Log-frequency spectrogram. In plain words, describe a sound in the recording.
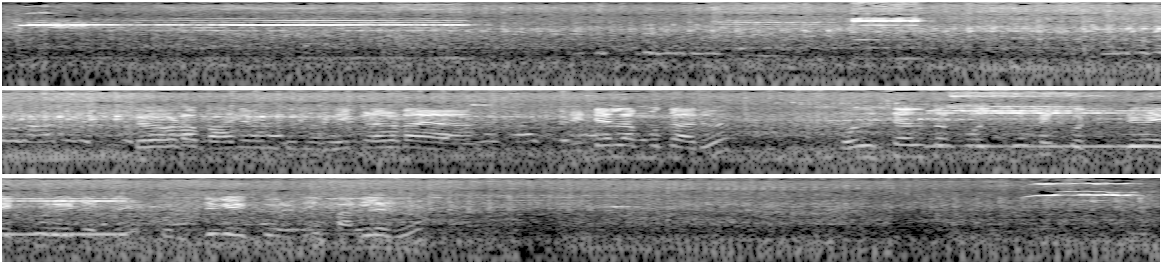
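Motor scooters and auto rickshaws rumble by on a busy street.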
